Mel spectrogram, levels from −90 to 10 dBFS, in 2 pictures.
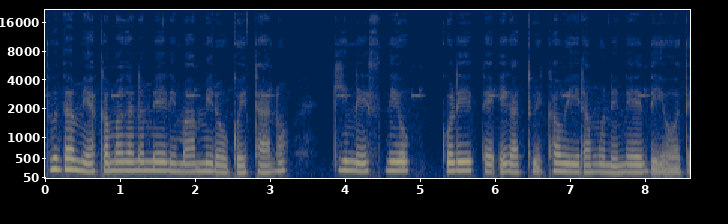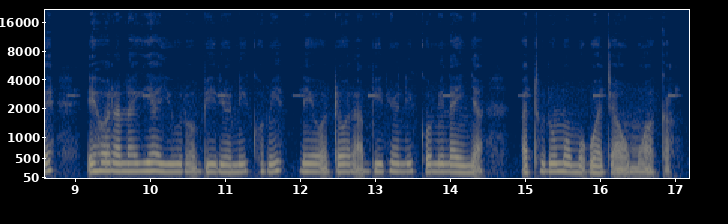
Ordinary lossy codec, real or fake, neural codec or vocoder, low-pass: none; real; none; none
